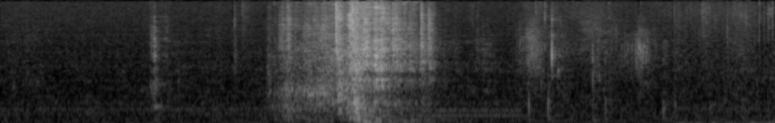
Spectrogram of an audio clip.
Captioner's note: drawer slams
